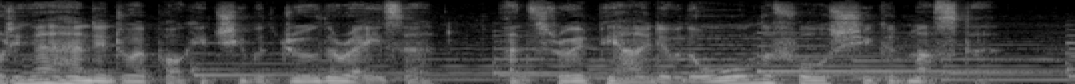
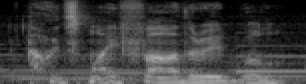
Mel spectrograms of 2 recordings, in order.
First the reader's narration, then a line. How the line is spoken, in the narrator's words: moaned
